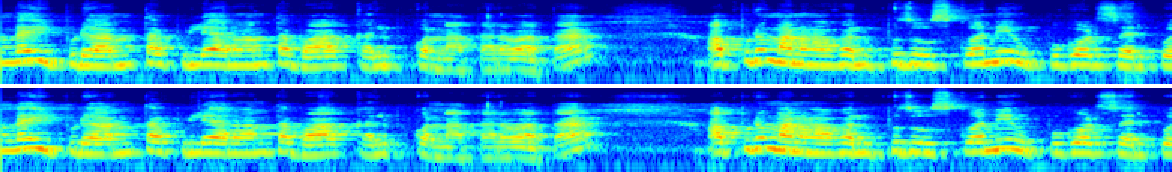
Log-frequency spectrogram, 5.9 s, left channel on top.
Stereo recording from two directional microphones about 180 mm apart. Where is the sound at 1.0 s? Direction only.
25° left (ahead or behind).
